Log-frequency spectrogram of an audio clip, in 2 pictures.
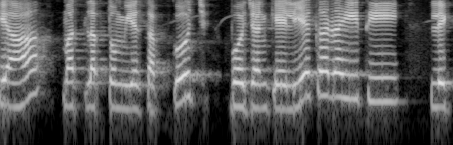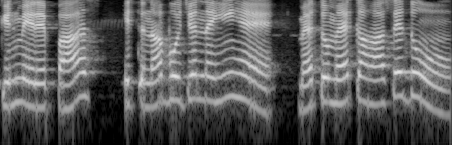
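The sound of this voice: A squeaky, cartoonish character voice, extremely high in pitch and fairly slow in pace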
